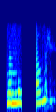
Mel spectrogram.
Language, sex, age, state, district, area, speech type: Hindi, female, 45-60, Rajasthan, Jodhpur, urban, conversation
